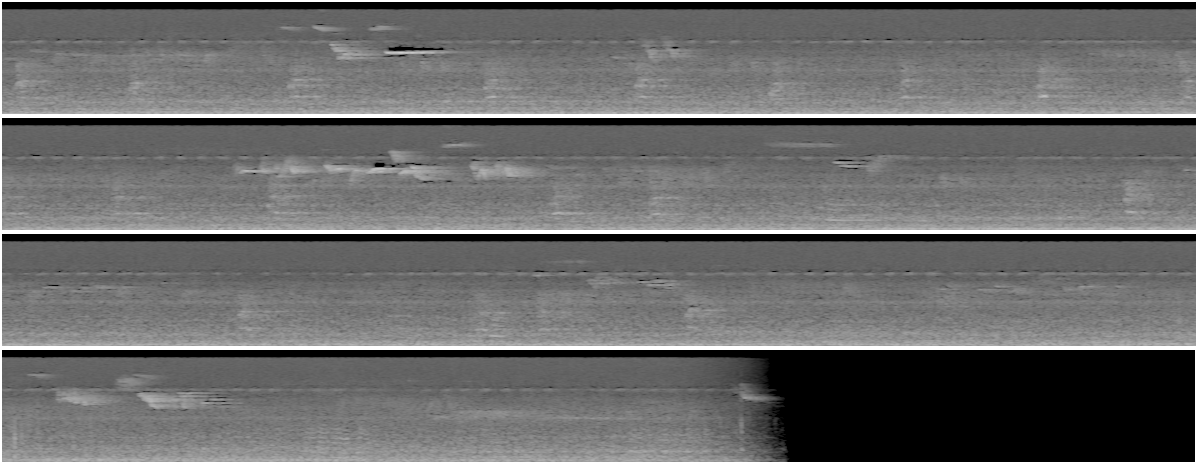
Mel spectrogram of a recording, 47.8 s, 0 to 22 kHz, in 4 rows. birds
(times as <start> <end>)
0.1 5.1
